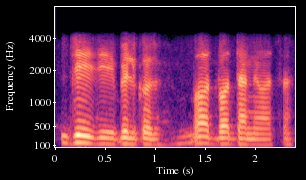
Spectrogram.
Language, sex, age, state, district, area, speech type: Urdu, male, 18-30, Delhi, East Delhi, urban, conversation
